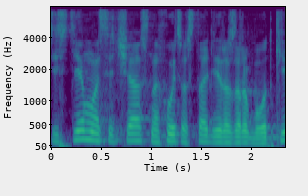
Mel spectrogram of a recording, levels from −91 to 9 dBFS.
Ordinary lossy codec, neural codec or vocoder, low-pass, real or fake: none; codec, 16 kHz, 16 kbps, FreqCodec, larger model; 7.2 kHz; fake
